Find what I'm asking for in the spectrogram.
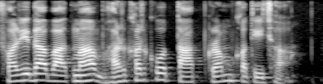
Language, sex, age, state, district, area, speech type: Nepali, male, 30-45, West Bengal, Jalpaiguri, rural, read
